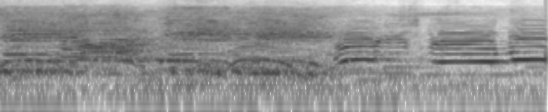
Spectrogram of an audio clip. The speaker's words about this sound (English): That's the sound of protests against the Grand Rapids Police Department last night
